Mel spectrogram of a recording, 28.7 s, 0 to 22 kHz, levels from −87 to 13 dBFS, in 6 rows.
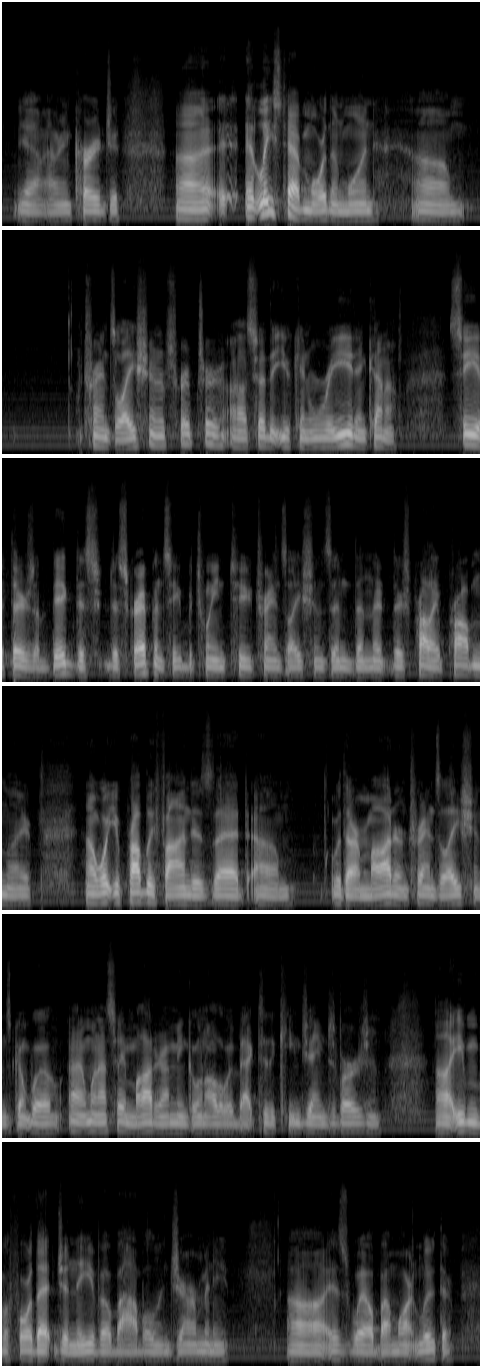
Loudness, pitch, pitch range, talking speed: -30 LUFS, 100 Hz, 95-110 Hz, 180 wpm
